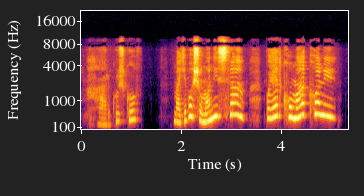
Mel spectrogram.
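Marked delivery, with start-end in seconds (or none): 1.8-5.2 high, loud demand; indignant shout. A narrator's reading. Ignored rabbit demanding help from friends, shouting. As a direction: shout over the squabble to be heard.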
